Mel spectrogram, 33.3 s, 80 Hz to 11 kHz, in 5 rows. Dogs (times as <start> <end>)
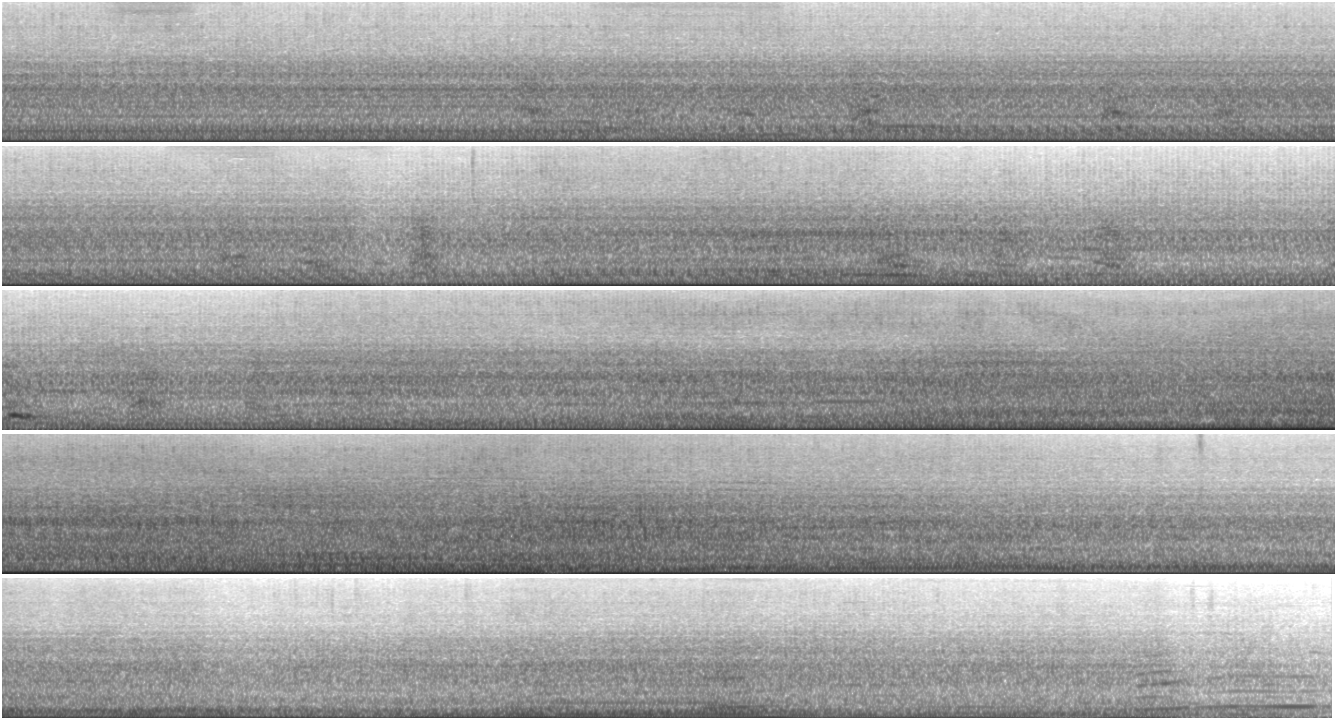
2.6 4.8, 5.5 6.3, 7.6 9.0, 10.4 12.4, 13.3 14.8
